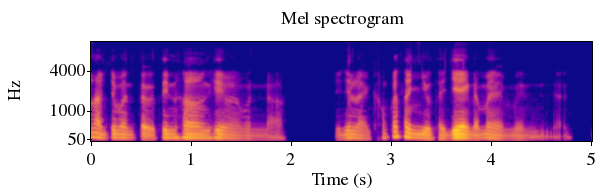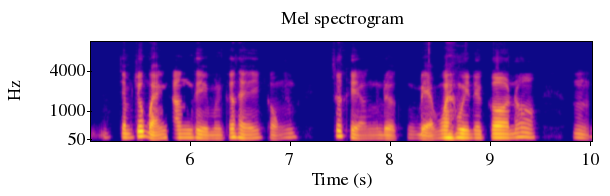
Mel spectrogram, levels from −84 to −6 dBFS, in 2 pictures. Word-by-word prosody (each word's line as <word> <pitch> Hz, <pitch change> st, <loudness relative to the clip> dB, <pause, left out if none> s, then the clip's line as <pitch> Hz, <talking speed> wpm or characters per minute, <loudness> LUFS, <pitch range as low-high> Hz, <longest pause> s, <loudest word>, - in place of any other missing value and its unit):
làm 135 Hz, -5 st, -2 dB
cho 125 Hz, -, -3 dB
mình 120 Hz, -3 st, -5 dB
tự 95 Hz, -2 st, -4 dB
tin 125 Hz, +3 st, -3 dB
hơn 125 Hz, -1 st, 0 dB
khi 125 Hz, -1 st, +1 dB
mà 110 Hz, -3 st, -7 dB
mình, 95 Hz, -2 st, -15 dB
à, -, -, -16 dB, 0.5 s
kiểu 105 Hz, -, -13 dB
như 120 Hz, -, -2 dB
là, 115 Hz, -4 st, -6 dB
không 125 Hz, -, -15 dB
có 165 Hz, -, -1 dB
thêm 145 Hz, -6 st, 0 dB
nhiều 110 Hz, -3 st, -1 dB
thời 105 Hz, -2 st, -5 dB
gian 125 Hz, +1 st, +6 dB
để 105 Hz, -, -4 dB
mà 115 Hz, -2 st, -4 dB
mình, 100 Hz, 0 st, -14 dB
à, -, -, -21 dB, 0.6 s
chăm 135 Hz, -2 st, -1 dB
chút 170 Hz, -, +9 dB
bản 105 Hz, -1 st, +3 dB
thân 130 Hz, 0 st, -2 dB
thì 120 Hz, -4 st, +2 dB
mình 105 Hz, 0 st, -7 dB
có 140 Hz, +7 st, +1 dB
thể 120 Hz, -2 st, -1 dB
cũng 120 Hz, +7 st, -10 dB, 0.4 s
xuất 180 Hz, 0 st, +1 dB
hiện 105 Hz, -3 st, -4 dB
được 105 Hz, -2 st, -4 dB
đẹp 115 Hz, -5 st, -1 dB
qua 125 Hz, -1 st, +6 dB
video 125 Hz, -1 st, +4 dB
call 125 Hz, +1 st, +5 dB
đúng 145 Hz, -, -1 dB
hông? 145 Hz, -2 st, -3 dB, 0.4 s
Ừm. 125 Hz, -5 st, -8 dB
120 Hz, 250 wpm, -21 LUFS, 105-125 Hz, 0.6 s, chút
